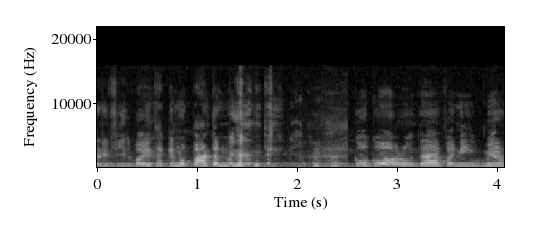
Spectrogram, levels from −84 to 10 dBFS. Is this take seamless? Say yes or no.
no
